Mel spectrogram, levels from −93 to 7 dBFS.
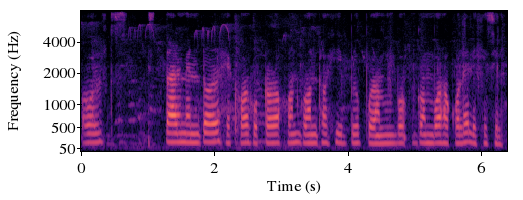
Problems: none marked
